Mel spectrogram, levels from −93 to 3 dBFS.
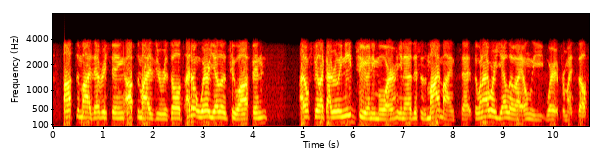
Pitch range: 135-155 Hz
